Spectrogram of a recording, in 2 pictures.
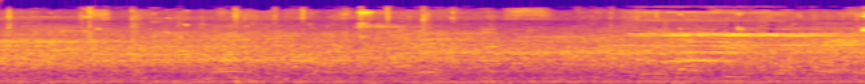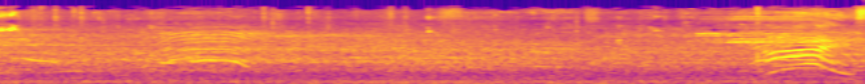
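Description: Indoor volleyball rally: a volleyball being hit, sneakers squeaking on the court, and steady crowd chatter behind them. The clearest squeak comes about five seconds in.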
